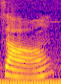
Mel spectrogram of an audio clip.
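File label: "zang3" Chinese syllable, pinyin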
